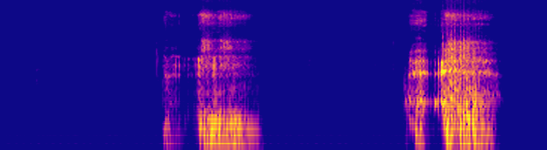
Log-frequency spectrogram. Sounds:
Throat clearing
